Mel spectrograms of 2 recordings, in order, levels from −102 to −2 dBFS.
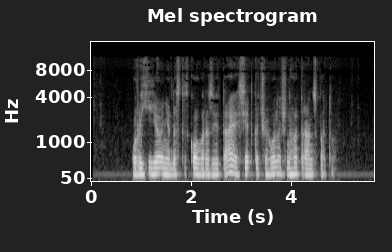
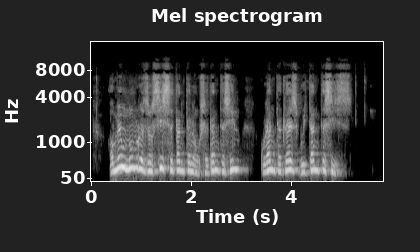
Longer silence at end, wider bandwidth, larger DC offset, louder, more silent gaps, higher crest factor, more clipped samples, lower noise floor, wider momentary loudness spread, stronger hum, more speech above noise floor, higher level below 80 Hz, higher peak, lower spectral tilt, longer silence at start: first, 0.8 s vs 0.65 s; first, 11 kHz vs 9.8 kHz; neither; about the same, -24 LUFS vs -25 LUFS; neither; about the same, 18 dB vs 14 dB; neither; about the same, -65 dBFS vs -62 dBFS; second, 7 LU vs 11 LU; neither; about the same, 41 dB vs 38 dB; first, -58 dBFS vs -72 dBFS; first, -6 dBFS vs -10 dBFS; first, -8 dB/octave vs -5 dB/octave; first, 0.85 s vs 0.4 s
